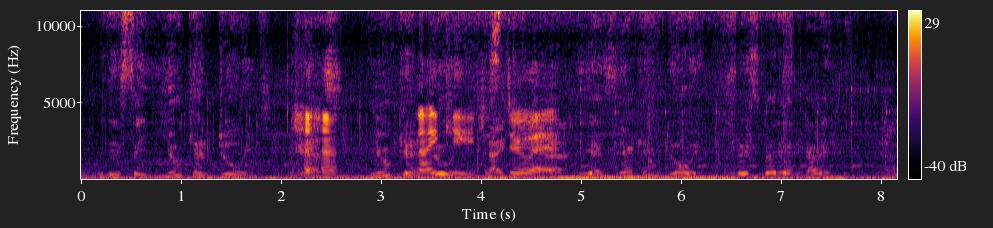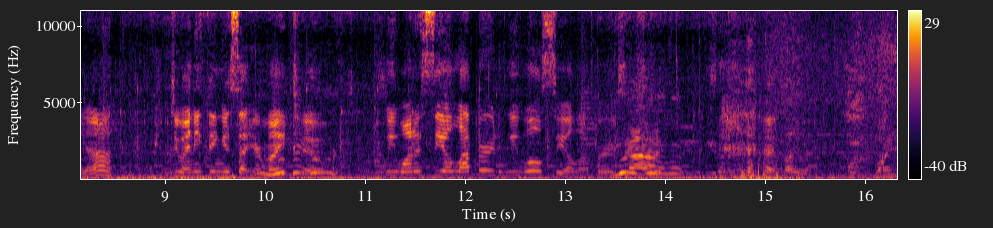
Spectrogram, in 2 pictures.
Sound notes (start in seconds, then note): 2.1 laughing knowingly; 14.5 laughing happily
